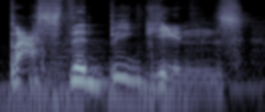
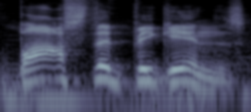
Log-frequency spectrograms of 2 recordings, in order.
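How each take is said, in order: First: It is said in a northern regional accent. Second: It is said in a standard, non-northern accent.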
